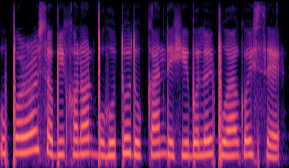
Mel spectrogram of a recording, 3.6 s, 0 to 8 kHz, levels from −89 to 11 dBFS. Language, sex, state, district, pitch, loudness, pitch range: Assamese, female, Assam, Kamrup Metropolitan, 245 Hz, -19 LUFS, 230-265 Hz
